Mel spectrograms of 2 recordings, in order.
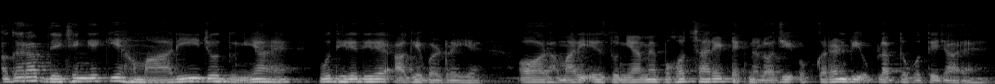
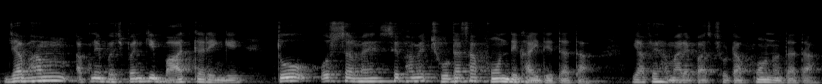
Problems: low volume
